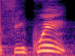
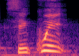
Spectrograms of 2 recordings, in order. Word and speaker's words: Cinque: noam asked joseph cynic before they pronounce that last name they write c-i-n-q-u-e or sin queen and one thing i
